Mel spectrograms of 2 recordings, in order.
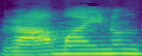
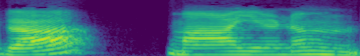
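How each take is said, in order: First: The word is said as one unbroken unit. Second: The word is split after the first syllable. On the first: It names the epic poem. "Ramayanam కాదండి" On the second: Darkness must go before one sees the divine. "రా మాయణం కింద విడగొట్టారనమాట"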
